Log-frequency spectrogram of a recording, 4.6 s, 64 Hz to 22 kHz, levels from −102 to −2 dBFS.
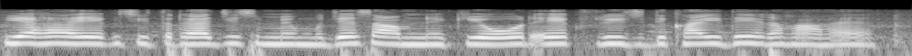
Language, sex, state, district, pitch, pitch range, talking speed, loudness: Hindi, female, Uttar Pradesh, Saharanpur, 235 Hz, 230-240 Hz, 195 wpm, -15 LUFS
